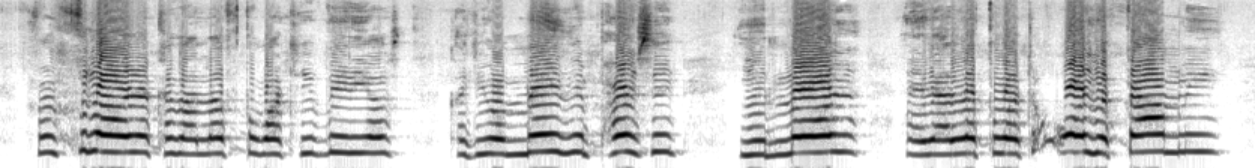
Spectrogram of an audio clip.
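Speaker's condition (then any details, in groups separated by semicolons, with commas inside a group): Cerebral palsy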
